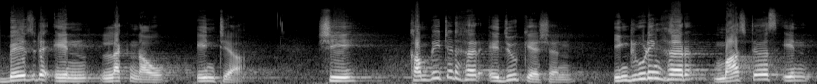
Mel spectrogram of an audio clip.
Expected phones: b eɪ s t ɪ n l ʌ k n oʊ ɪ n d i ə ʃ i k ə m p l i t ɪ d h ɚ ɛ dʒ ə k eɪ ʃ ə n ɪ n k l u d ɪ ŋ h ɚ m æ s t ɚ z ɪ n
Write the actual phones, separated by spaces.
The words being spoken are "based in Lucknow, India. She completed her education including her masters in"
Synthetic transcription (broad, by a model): b eɪ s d ɪ n l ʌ k n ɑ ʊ n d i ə ʃ i k ə m p l i t ɪ d h ɚ ɛ dʒ ə k eɪ ʃ ə n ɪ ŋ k l u d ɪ ŋ h ɚ m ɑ s t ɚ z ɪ n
